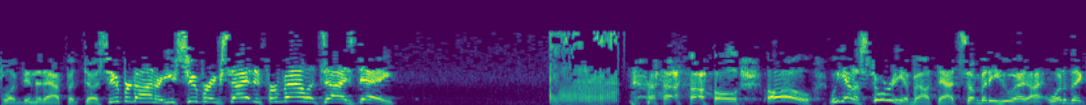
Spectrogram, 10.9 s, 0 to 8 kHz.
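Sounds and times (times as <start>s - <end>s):
speech: 0.0s - 4.1s, 5.5s - 10.8s
loud buzzy fart: 5.5s - 6.3s
laughter: 6.3s - 7.6s.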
